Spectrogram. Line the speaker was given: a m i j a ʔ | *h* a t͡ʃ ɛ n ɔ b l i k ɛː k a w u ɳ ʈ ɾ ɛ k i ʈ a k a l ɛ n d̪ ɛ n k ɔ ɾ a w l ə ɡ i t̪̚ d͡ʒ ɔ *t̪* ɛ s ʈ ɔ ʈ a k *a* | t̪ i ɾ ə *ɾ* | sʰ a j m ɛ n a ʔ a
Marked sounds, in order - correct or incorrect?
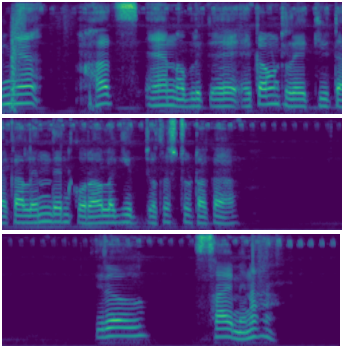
correct, incorrect: t̪ʰ, correct, incorrect: l

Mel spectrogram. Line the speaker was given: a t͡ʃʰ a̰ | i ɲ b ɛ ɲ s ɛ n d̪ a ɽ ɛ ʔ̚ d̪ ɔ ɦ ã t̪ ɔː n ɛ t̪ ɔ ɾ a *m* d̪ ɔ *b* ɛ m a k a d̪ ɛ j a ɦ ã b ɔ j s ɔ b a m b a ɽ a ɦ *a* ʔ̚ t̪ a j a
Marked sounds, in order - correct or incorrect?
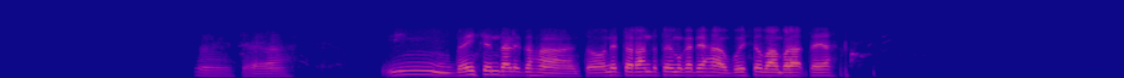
incorrect: n, incorrect: p, correct

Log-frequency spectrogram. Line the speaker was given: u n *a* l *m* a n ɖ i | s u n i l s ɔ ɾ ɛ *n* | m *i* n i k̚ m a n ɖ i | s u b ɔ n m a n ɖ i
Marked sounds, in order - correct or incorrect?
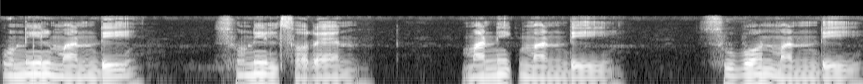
incorrect: i, correct, correct, incorrect: a

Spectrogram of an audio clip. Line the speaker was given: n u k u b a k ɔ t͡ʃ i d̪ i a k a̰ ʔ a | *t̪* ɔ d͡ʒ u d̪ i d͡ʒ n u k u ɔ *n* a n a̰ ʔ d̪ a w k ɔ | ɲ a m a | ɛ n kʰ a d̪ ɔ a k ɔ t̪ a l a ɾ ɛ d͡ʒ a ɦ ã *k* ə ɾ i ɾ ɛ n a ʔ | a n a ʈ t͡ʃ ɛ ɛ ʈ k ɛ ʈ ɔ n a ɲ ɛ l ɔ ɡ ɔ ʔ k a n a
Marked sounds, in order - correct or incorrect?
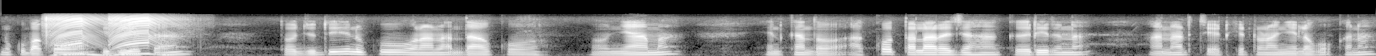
correct, correct, correct

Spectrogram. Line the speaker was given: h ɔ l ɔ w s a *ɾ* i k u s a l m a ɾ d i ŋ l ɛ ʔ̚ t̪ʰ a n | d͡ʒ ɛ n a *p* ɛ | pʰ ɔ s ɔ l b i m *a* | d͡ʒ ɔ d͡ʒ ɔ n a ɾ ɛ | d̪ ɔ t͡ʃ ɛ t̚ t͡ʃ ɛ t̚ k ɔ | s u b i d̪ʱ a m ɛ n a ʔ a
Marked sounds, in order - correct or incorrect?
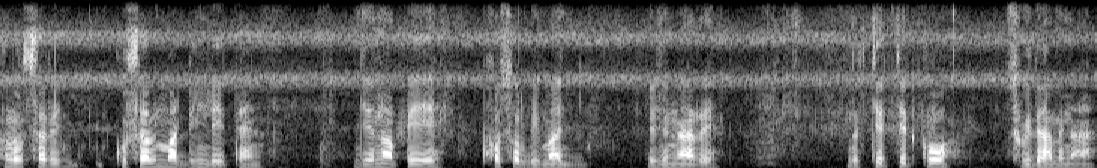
correct, correct, correct

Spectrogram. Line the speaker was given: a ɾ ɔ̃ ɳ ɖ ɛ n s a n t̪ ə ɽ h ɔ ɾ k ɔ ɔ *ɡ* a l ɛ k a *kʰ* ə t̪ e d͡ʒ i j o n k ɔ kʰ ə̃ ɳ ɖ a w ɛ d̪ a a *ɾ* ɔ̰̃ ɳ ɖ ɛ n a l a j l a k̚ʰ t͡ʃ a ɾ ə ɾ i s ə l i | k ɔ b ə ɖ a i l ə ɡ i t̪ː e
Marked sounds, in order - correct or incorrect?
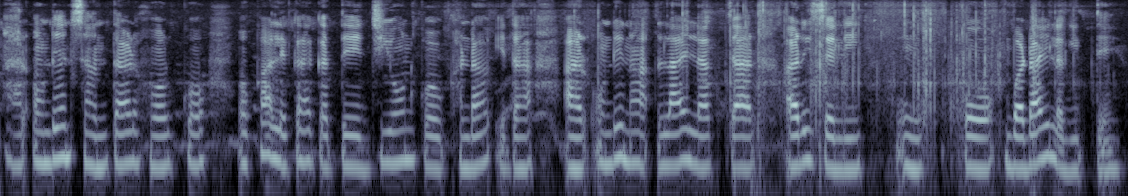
incorrect: k, incorrect: k, correct

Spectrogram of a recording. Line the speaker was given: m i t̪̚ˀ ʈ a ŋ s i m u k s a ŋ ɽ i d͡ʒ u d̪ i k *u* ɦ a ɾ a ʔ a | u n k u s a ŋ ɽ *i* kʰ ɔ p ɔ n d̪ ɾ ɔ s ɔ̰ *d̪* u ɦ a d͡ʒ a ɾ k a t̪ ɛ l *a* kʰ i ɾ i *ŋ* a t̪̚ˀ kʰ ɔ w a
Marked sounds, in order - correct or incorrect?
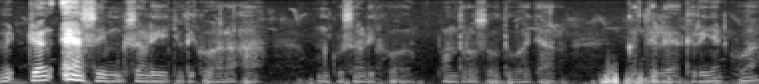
incorrect: ɔ, correct, correct, incorrect: ɛ, incorrect: ɲ

